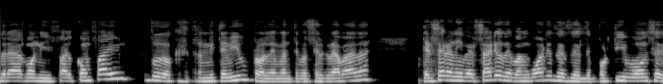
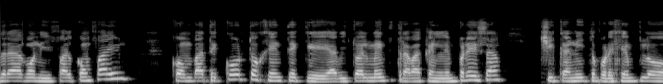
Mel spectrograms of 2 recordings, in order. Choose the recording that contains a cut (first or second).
first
